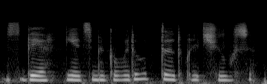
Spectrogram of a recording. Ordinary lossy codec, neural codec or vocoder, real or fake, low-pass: none; codec, 16 kHz, 1 kbps, FunCodec, trained on Chinese and English, 50 frames a second; fake; 7.2 kHz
